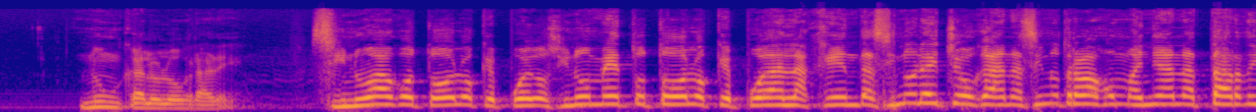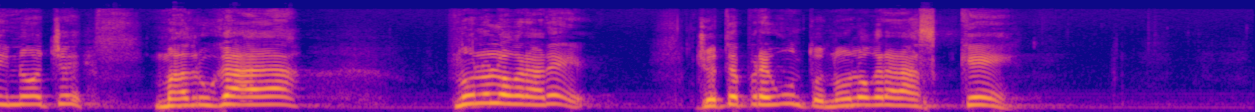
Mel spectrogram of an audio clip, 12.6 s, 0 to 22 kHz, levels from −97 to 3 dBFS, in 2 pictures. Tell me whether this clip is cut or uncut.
uncut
